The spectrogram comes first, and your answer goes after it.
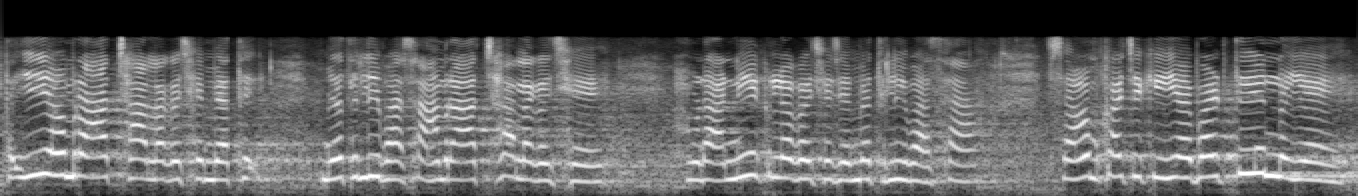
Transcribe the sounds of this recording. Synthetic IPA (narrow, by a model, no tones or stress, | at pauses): t̪ɔiɦəmɾaətːʃʰaləɡɛt͡ʃʰɛmet̪ʰ | met̪ʰilibʱasaɦəmɾaətːʃʰaləɡɛt͡ʃʰɛ | həmɾanikləɡɛt͡ʃʰɛd͡ʒemet̪ʰilibʱasa | səɦəmkəɦɛt͡ʃʰɛkiɛbəɽt̪inːəjɛ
